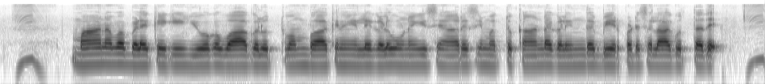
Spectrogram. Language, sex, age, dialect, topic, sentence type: Kannada, male, 18-24, Central, agriculture, statement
